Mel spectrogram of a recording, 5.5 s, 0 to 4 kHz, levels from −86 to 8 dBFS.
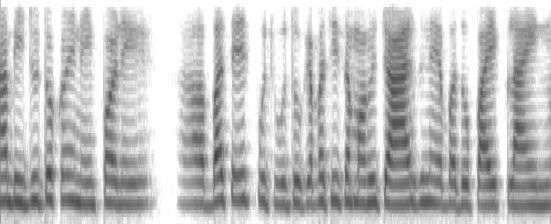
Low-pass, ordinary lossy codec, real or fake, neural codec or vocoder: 3.6 kHz; none; fake; codec, 16 kHz, about 1 kbps, DyCAST, with the encoder's durations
